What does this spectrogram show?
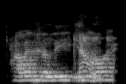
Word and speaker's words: Calendly: How do you pronounce that word? Calendly.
